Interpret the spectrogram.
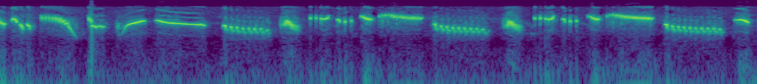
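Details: In the morning an Asian pied starling sings vigorously, mixing clear drawn-out whistles, falling slurred notes and quick chirps in an irregular, nonstop high-pitched stream.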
